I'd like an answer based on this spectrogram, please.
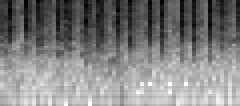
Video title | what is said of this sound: Paint Resist Background | shake it up you can hear because there is a mixing ball in there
